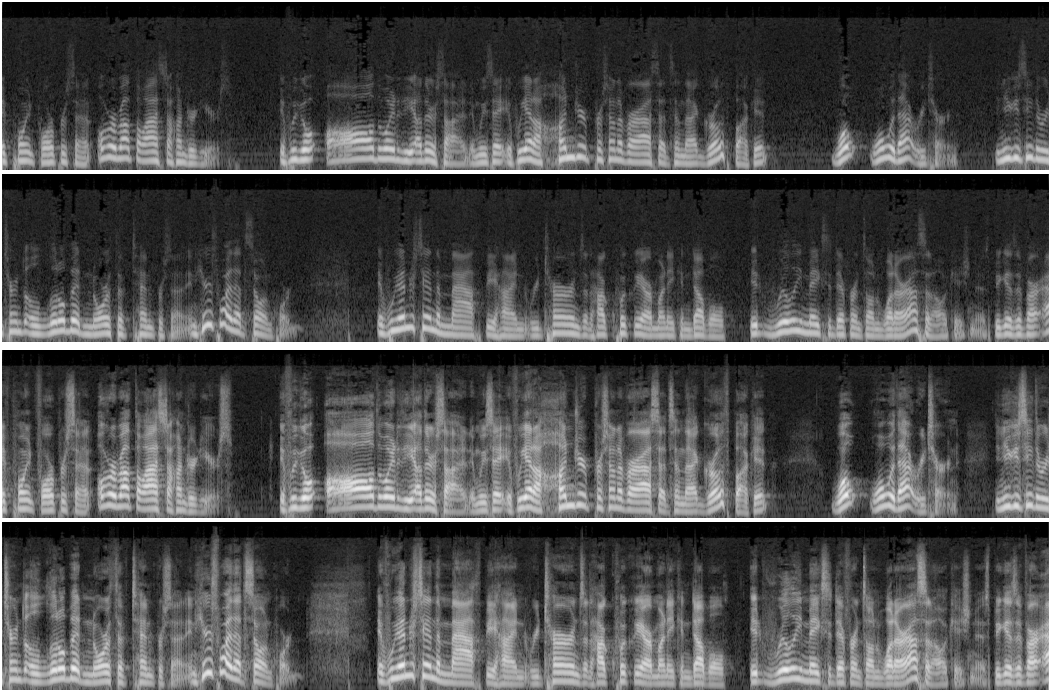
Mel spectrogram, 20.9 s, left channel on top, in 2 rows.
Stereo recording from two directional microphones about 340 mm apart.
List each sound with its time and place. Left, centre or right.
0.0 s speech: centre
0.6 s speech: centre
8.4 s speech: right
8.9 s speech: centre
